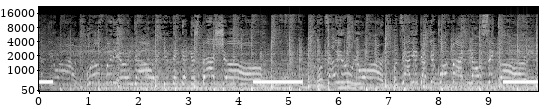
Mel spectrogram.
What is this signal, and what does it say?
Ringback tone (Europe, 425 Hz), with noise.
